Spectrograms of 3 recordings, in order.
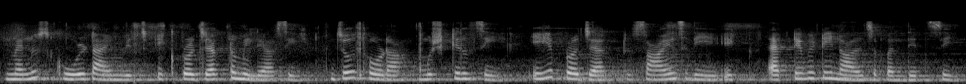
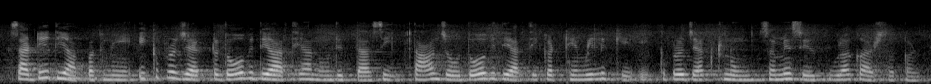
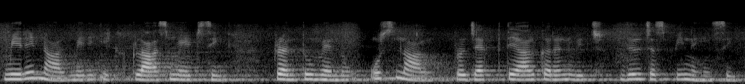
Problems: constant background noise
